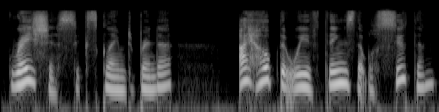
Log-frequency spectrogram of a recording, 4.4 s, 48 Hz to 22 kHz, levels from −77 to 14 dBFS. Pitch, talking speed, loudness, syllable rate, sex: 205 Hz, 175 wpm, -19 LUFS, 4.9 syllables/s, female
